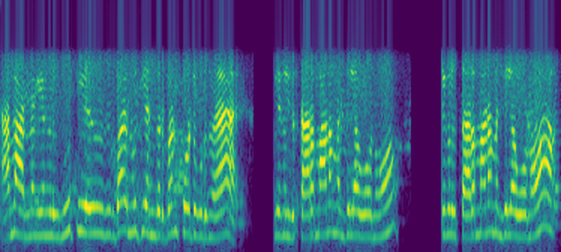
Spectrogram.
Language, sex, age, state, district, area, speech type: Tamil, female, 60+, Tamil Nadu, Tiruvannamalai, rural, conversation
